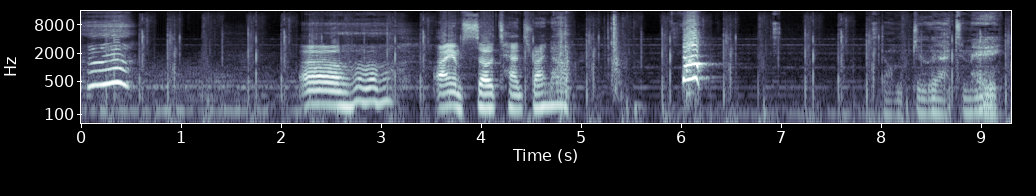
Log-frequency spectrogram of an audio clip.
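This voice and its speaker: A man's voice: a little high, huge pitch swings, very slow, creaky, pauses often, loud music behind the voice. A man hosting a horror game playthrough, talking to himself and to the game in a theatrical, jumpy way. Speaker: gaming video host.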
